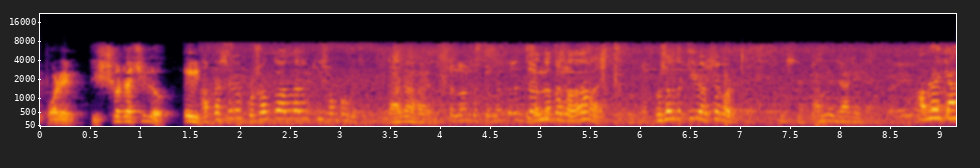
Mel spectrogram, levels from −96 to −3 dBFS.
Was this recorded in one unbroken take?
no; 1 cut; at 1.6 s

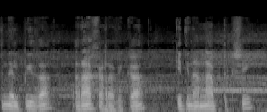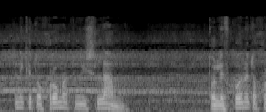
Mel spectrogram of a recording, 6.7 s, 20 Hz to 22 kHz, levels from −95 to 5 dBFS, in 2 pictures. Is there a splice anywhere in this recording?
yes; 2 cuts; at 1.3 s, 3.5 s

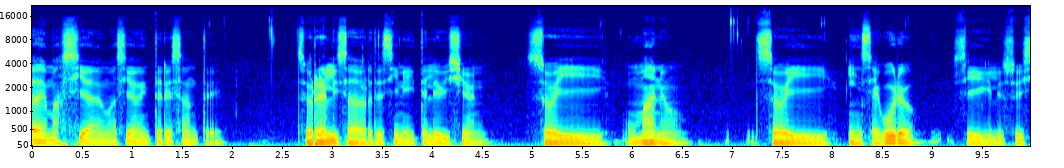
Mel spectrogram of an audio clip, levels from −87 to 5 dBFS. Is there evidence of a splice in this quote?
yes; 1 cut; at 4.9 s

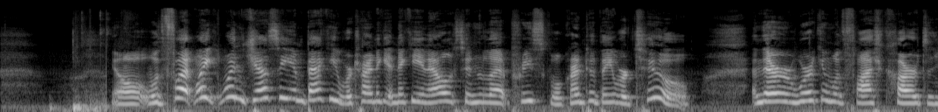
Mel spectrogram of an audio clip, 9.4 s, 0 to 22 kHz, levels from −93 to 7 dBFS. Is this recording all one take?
yes; 0 cuts

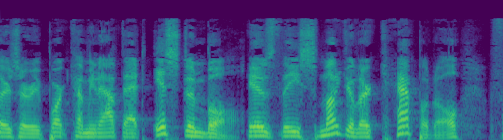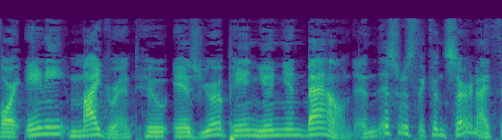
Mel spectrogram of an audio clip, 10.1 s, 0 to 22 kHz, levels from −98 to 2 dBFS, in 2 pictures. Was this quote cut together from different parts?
no; 0 cuts

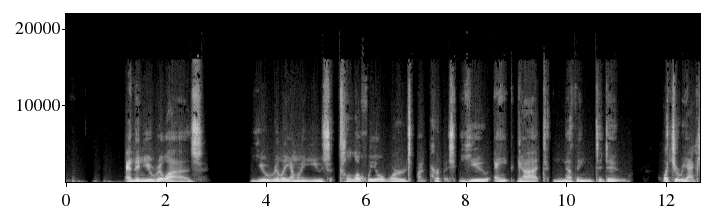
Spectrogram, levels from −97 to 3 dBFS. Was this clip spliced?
no; 0 cuts

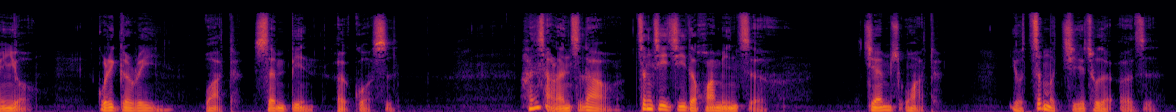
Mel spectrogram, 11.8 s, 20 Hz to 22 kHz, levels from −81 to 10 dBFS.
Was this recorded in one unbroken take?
no; 2 cuts; at 2.5 s, 6.3 s

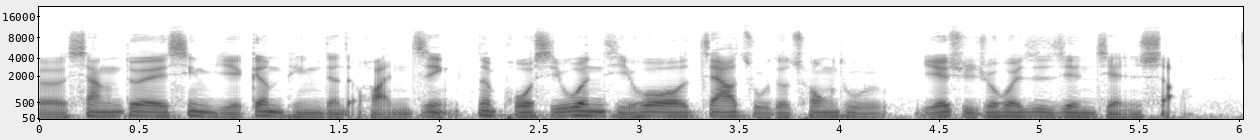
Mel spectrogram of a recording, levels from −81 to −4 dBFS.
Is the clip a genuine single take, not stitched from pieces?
no; 1 cut; at 2.2 s

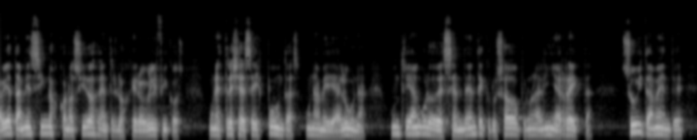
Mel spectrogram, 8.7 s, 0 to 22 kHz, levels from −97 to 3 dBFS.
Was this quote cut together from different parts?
no; 0 cuts

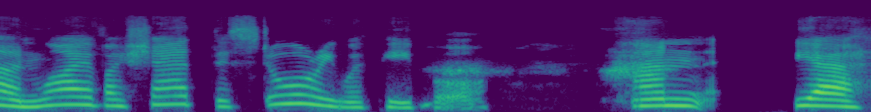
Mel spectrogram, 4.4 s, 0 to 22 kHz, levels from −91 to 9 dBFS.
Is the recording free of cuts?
yes; 0 cuts

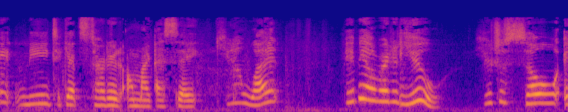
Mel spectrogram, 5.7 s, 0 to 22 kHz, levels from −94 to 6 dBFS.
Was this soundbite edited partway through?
yes; 2 cuts; at 1.5 s, 4.0 s

